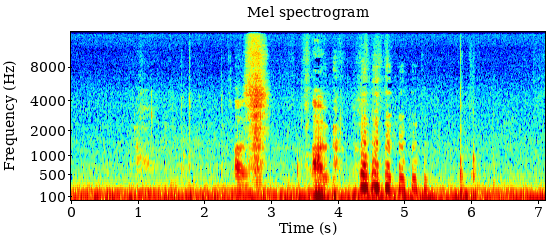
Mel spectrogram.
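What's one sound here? A young man and a young woman talk and laugh quietly nearby.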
